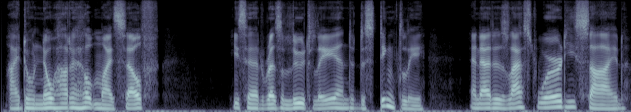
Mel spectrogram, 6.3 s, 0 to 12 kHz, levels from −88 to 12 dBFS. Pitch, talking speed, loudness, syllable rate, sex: 130 Hz, 180 wpm, -17 LUFS, 5.4 syllables/s, male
